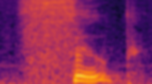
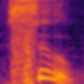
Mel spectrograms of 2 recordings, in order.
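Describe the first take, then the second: First: The first consonant is a th sound. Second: The first consonant is an s sound. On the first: A lisp that is fine at three. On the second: The final adult form.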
